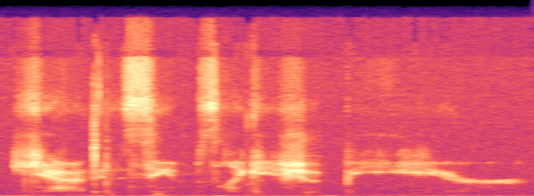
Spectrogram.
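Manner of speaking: slow, barely audible whisper. Acted. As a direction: whisper it slowly while in hiding. In character, hiding from the knight.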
